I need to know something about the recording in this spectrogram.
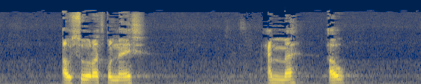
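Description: A middle-aged man speaks calmly into a close microphone, in short bursts.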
